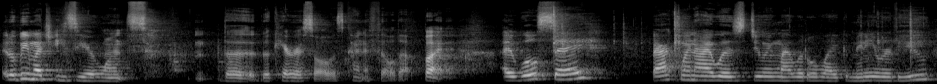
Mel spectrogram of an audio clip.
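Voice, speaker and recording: This woman's voice leans low and keeps a normal speed, with background noise audible throughout. In her thirties, she vlogs from her kitchen and then a car, chatting to the camera and greeting her audience as folks and y'all.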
